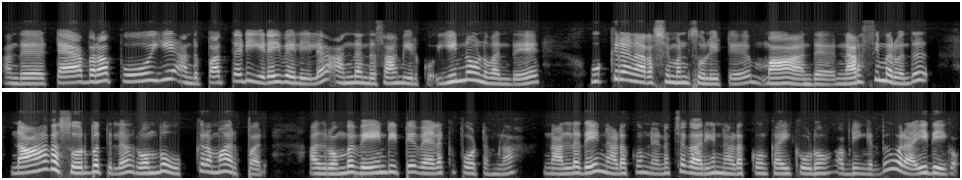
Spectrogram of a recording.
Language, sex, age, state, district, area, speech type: Tamil, female, 30-45, Tamil Nadu, Erode, rural, spontaneous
